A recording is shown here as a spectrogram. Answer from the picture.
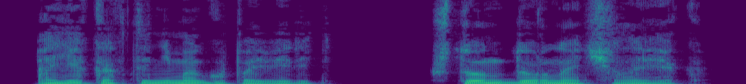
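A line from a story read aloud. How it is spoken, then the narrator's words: Soft. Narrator (Russian): мягко проговорила Мелани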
